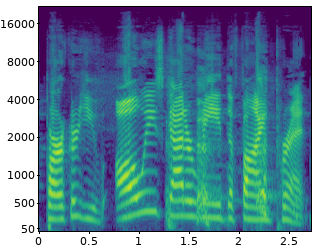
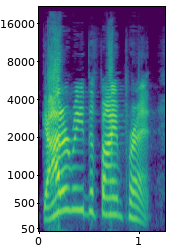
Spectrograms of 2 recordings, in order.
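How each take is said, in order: First: Said in the usual way. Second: Gotta read the fine print said louder and higher, pressing the lesson home; a mother drilling home a lesson; emphatic repeat. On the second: Retold or imitated. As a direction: hammer the Gotta read the fine print line a second time. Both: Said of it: "that was a lesson of".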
